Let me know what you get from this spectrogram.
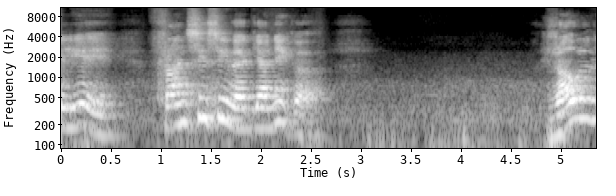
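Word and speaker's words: Raoult: तो इनको समझाने के लिए फ्रांसीसी वैज्ञानिक राउल ने, इसको बहुत सी बुक्स में राउल्ट लिखा हुआ है, इंग्लिश में स्पेलिंग राउल्ट है, प्रोनाउंस राउल करते हैं, राउल के नियम से समझाया गया है।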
